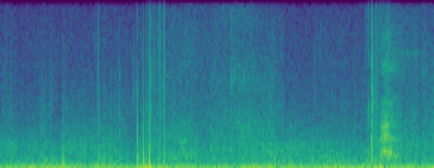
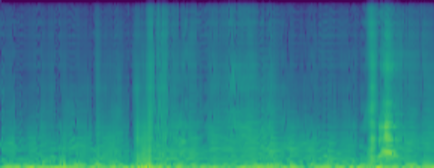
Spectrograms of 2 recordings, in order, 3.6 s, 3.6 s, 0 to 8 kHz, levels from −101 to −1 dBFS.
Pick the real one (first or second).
first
